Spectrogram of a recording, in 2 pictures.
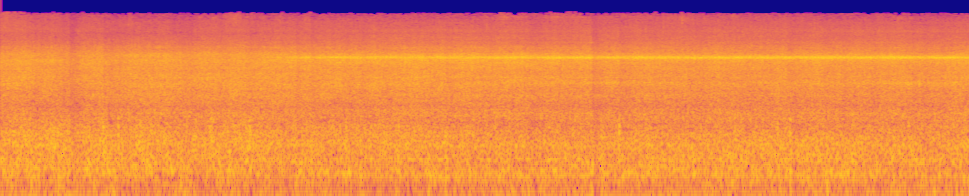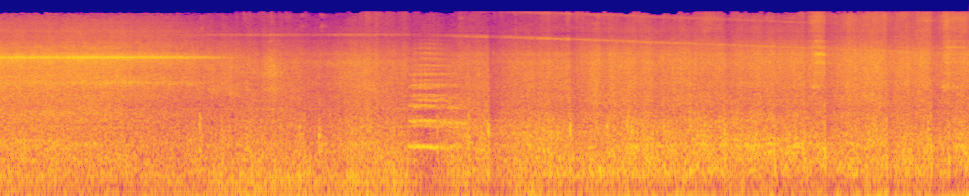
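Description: Diesel-hauled passenger train running along the line, heard from an open coach window: steady rolling and rushing noise with wheel clatter. A thin, steady high squeal runs for about a dozen seconds, and a heavier low rumble swells in the second half.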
